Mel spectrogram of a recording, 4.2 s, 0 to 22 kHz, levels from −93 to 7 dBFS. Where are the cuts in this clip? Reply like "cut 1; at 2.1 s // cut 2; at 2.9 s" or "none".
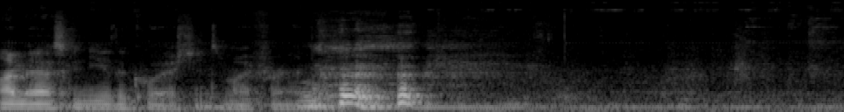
none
